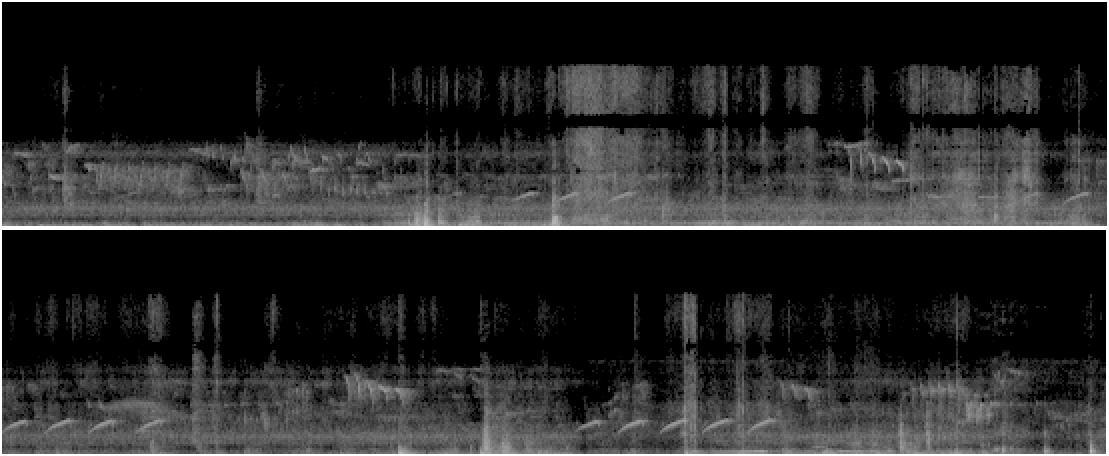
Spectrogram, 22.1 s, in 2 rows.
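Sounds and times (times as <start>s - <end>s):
birds chirping: 0.0s - 22.0s
rustle of pastry sheets: 5.6s - 11.0s.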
